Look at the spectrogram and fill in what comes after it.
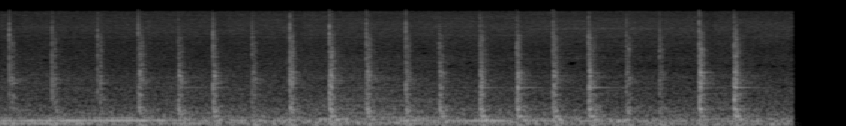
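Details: Compass SUV with a suspension-like noise over bumps that several shops could not find: sharp creaking clicks about twice a second over a low rumble; traced to the brakes, calling for a brake clean-and-adjust with the discs resurfaced.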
